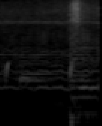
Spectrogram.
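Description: A honeybee's wings buzz in a thin, steady hum, faint and very short, with a slight flutter near the end.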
